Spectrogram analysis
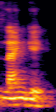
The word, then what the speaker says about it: langue: Okay, it's langue because these are French words, so pronunciation is slightly different than what we have in English.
